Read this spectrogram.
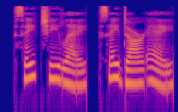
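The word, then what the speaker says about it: Sechile Sedaira: In the native tongue of the Dene First Nation, Sechil Sadair, pronounced Se Chi Le, Se Dar A, means my younger brother, my older sister.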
